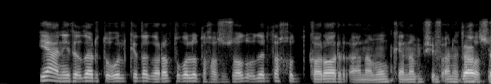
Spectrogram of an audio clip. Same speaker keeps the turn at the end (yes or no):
no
